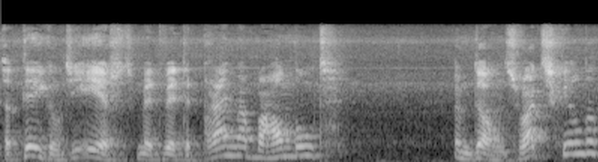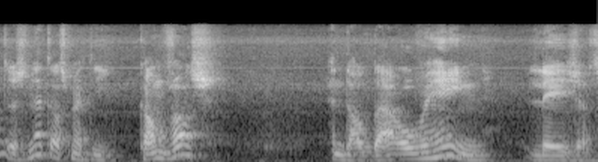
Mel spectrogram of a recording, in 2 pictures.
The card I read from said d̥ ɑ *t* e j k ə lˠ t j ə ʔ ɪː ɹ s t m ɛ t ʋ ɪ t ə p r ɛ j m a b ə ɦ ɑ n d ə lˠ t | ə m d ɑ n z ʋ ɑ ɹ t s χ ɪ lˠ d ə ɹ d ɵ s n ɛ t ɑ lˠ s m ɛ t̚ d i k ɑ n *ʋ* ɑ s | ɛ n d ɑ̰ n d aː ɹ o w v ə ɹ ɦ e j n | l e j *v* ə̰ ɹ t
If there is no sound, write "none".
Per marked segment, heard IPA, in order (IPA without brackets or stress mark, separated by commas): t, v, z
